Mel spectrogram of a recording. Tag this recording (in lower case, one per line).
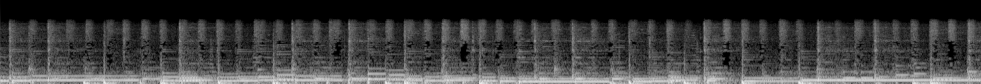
rhythm and blues
music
